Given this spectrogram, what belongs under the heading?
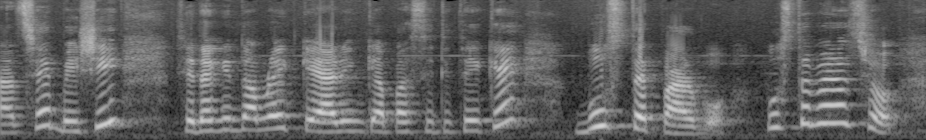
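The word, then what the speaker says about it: carrying capacity: সংখ্যাটাই আসলে ওই জীবটার কেয়ারিং ক্যাপাসিটি। ইংরেজি যদি আমরা দেখি, ক্যারিং ক্যাপাসিটি না, আসলে উচ্চারণ কেয়ারিং ক্যাপাসিটি হবে।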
